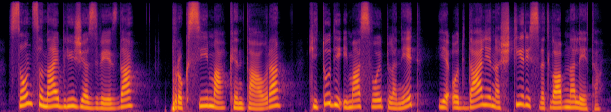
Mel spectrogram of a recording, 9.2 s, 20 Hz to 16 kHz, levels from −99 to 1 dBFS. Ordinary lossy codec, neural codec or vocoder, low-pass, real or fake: none; autoencoder, 48 kHz, 32 numbers a frame, DAC-VAE, trained on Japanese speech; 14.4 kHz; fake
